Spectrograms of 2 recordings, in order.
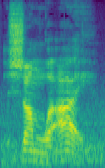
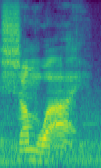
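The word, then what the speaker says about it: שמועה: All right, that word rumor is pronounced, the root word is shamai, which means to listen. But the word here is shamwa'ai. All right, shamwa'ai.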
